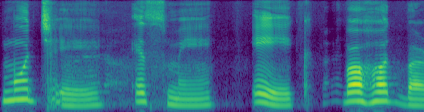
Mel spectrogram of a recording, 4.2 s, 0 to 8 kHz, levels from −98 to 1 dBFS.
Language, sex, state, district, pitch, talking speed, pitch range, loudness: Hindi, male, Madhya Pradesh, Katni, 160 Hz, 70 wpm, 125-200 Hz, -20 LUFS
